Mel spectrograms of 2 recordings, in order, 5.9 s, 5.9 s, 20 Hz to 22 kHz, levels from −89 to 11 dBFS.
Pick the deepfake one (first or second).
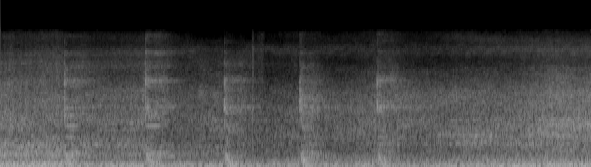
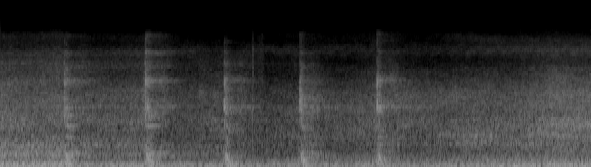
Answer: second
